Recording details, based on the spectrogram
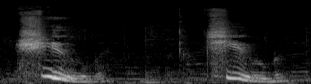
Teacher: I didn't look too deep into this, but this is palatalized. So there is actually an invisible Y sound in here for British and Australian English speakers. And so what happens when there's a T and a Y is that they turn this into a CH sound.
